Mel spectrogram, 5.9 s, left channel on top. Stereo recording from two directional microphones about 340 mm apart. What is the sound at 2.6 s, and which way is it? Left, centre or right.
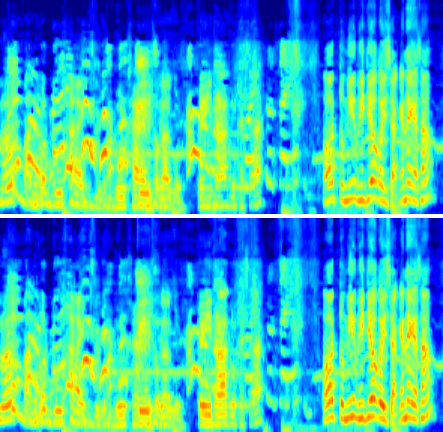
Speech, centre.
